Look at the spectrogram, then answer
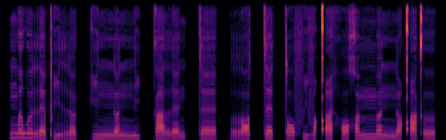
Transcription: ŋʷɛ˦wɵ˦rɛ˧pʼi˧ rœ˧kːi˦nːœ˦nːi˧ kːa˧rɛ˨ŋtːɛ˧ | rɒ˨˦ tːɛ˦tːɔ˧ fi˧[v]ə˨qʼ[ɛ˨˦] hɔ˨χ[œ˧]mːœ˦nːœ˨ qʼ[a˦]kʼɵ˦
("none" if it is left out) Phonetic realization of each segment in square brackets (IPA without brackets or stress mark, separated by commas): v, ɛ˨˦, œ˧, a˦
